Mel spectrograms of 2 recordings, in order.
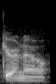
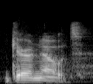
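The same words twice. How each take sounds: First: The name ends without a T sound. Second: The name ends with an audible T sound. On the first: This is the common way people say it. "no T, long O pronunciation. Most people say it that way" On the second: This is how the name is meant to be said. "with the T pronunciation"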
